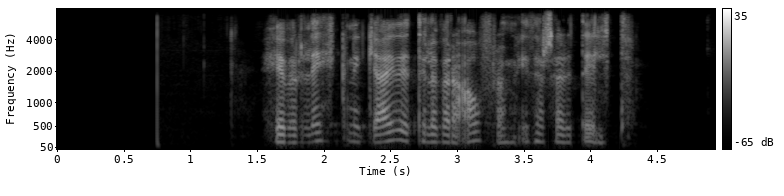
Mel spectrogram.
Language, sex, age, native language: Icelandic, female, 40-49, Icelandic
